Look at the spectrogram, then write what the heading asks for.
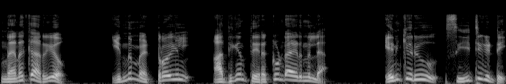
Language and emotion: Malayalam, happy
